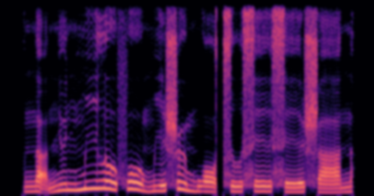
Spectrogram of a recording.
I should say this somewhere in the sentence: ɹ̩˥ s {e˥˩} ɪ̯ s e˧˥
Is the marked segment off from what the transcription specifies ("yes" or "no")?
yes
